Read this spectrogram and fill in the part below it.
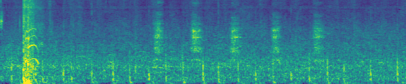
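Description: Footsteps run quickly on pavement.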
